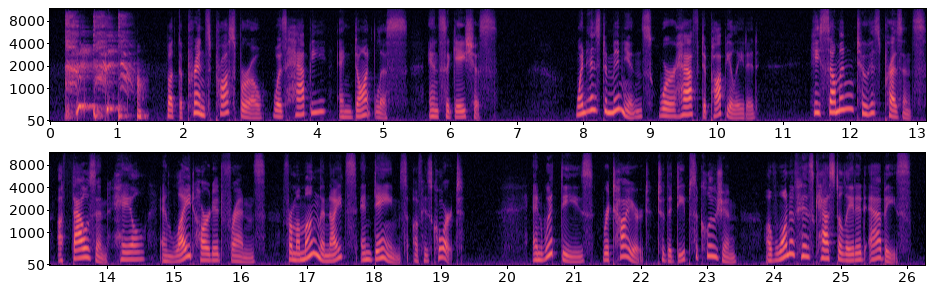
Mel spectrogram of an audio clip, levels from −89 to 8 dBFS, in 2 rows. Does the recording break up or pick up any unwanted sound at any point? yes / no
yes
